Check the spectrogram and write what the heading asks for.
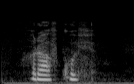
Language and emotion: Russian, neutral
